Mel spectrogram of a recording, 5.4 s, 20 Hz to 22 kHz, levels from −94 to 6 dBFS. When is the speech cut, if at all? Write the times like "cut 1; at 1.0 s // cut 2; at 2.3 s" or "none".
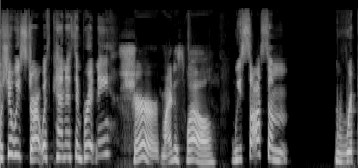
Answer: cut 1; at 3.4 s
